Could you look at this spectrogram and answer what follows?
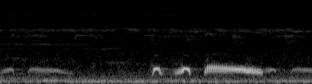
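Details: Spotted dove: faint earlier coos, then two brief clipped notes and a long, full, level coo trailing off, over steady low outdoor noise.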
